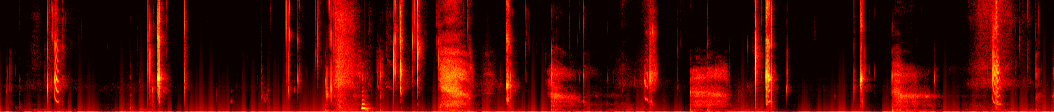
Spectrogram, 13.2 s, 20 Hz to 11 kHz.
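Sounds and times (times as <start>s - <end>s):
soft wet kissing sounds: 0.6s - 0.8s, 1.8s - 2.2s, 3.6s - 5.4s, 8.0s - 8.3s, 9.4s - 9.8s, 10.7s - 10.9s, 12.4s - 12.6s.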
